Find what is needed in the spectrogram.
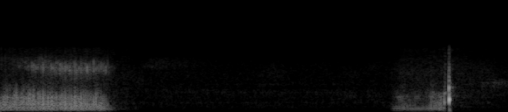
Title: The Snoring POP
